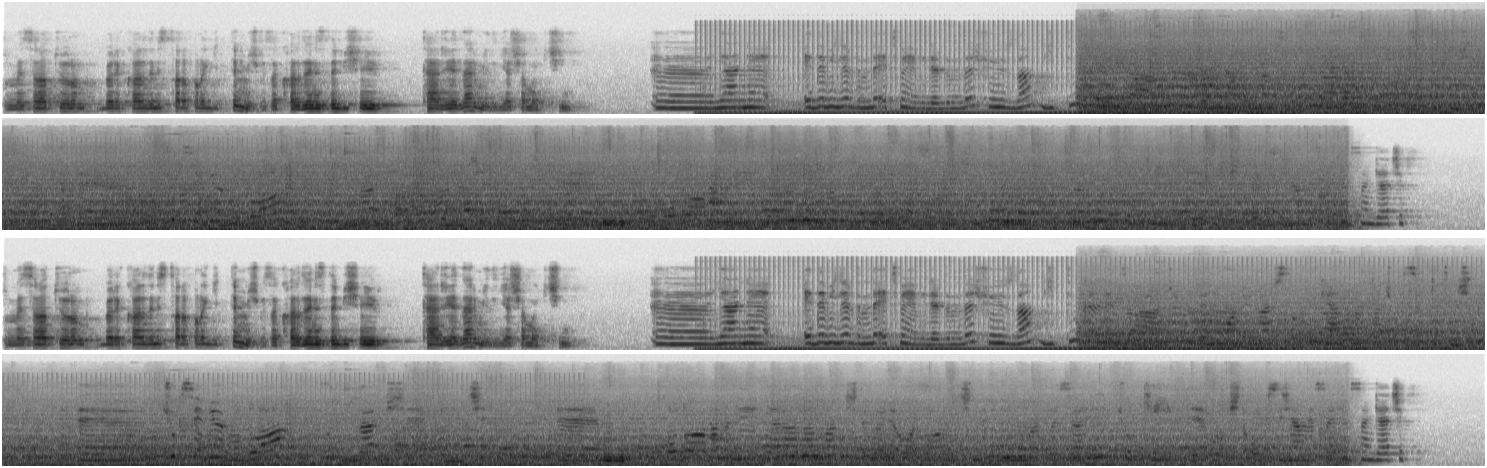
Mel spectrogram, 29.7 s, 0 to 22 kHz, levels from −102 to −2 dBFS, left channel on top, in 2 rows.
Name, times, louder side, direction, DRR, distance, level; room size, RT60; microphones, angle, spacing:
voice 1, 0.0-3.8 4.2-5.7 20.8-21.1, right 2 dB, 75° right, 11 dB, 1.3 m, -23 dB
voice 2, 6.5-7.7 8.0-14.8 15.6-17.7 18.0-19.7 20.4-21.1 21.5-28.9, right 2 dB, 35° right, 11 dB, 1.0 m, -27 dB
sound 1, 6.9-20.7, equal, 10° left, 2.7 m, -29 dB
sound 2, 10.7-28.3, left 2 dB, 40° left, 2.8 m, -21 dB
27.5 x 20.0 x 7.7 m, 0.75 s
head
